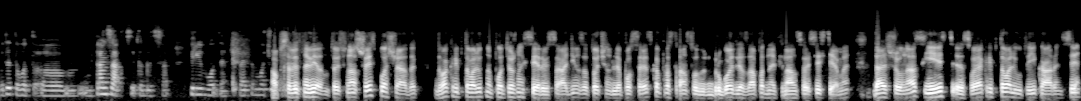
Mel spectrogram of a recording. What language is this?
Russian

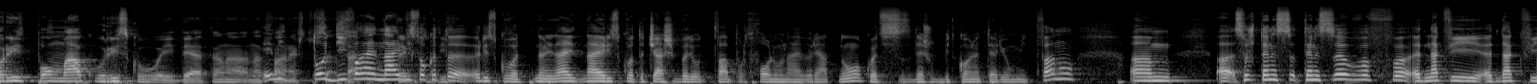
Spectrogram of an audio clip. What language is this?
Bulgarian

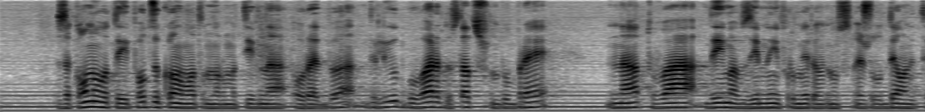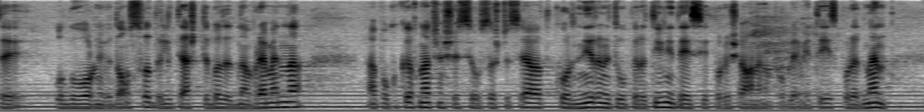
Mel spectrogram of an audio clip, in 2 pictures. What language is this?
Bulgarian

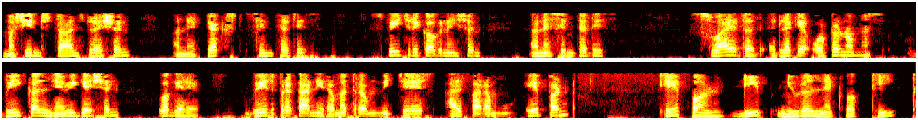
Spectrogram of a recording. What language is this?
Gujarati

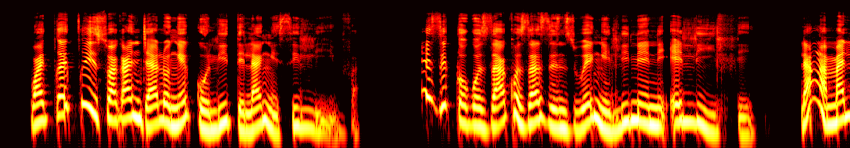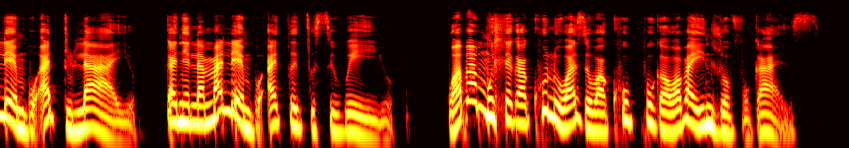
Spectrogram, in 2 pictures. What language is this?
North Ndebele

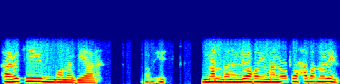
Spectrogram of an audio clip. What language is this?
Assamese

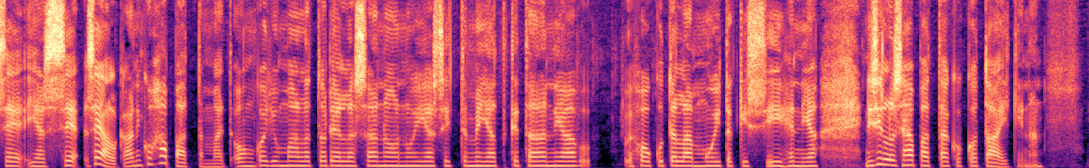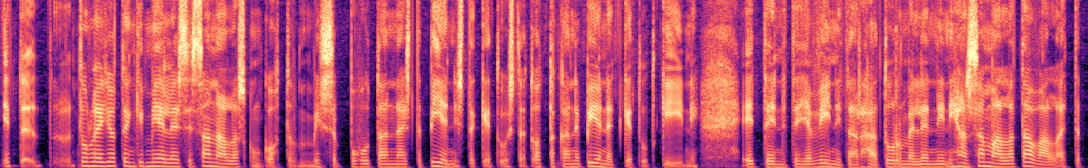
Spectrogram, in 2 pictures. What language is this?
Finnish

